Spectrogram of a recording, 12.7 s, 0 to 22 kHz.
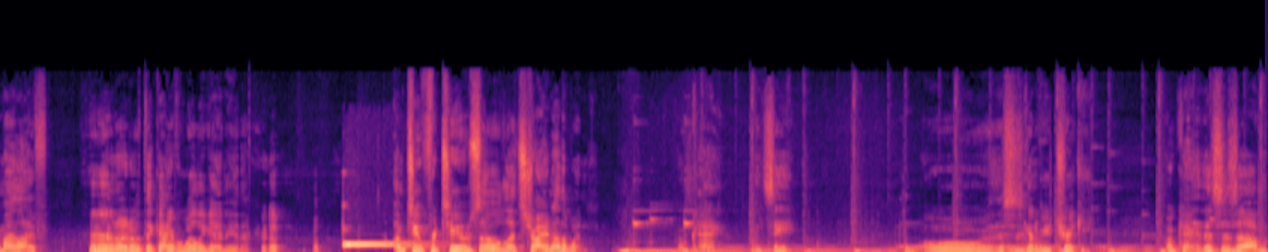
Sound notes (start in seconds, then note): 2.6 laughs; 3.4 bell rings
